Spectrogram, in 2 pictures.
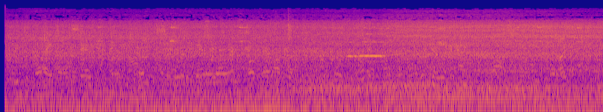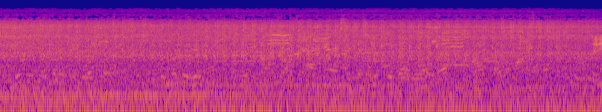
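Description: A tractor engine running steadily, a low rumble at an even level, with people's voices faint in the background.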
